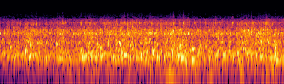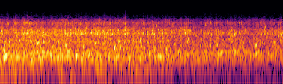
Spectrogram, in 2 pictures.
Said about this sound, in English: When I let go of this limb, I'll let the current take us downstream. And trust in God. Here we go.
